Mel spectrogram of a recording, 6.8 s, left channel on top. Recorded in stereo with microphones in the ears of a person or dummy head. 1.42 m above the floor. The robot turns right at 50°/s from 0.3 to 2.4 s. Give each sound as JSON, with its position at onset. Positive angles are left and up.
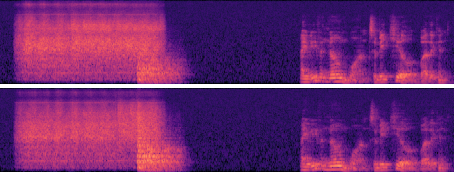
{"t": 2.1, "sound": "an explosion", "side_deg": -50, "distance_m": 2.5}
{"t": 4.5, "sound": "a man speaking", "side_deg": 55, "distance_m": 4.0}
